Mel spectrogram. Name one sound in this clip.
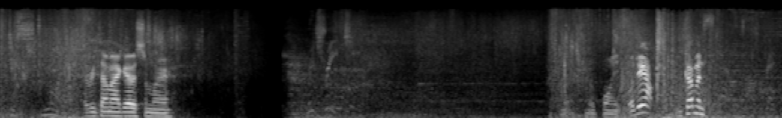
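Magic blasts and weapon hits crackle in a busy fight.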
